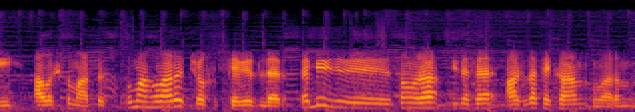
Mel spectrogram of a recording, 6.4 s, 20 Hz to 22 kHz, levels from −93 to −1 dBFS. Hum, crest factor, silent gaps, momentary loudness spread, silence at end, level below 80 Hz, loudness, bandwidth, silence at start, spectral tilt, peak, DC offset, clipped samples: none; 18 dB; none; 7 LU; 0 s; -60 dBFS; -22 LUFS; 16 kHz; 0 s; -5 dB/octave; -4 dBFS; under 0.1%; under 0.1%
